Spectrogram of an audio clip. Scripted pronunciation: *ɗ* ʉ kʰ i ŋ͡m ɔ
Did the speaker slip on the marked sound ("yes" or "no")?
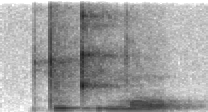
yes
